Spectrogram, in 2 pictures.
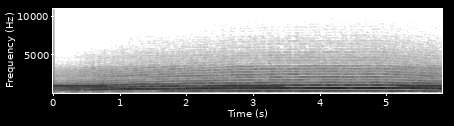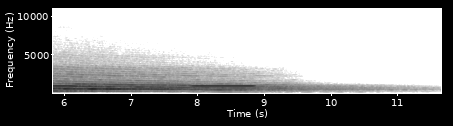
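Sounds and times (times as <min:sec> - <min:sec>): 
air raid siren: 0:00.0 - 0:10.5.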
